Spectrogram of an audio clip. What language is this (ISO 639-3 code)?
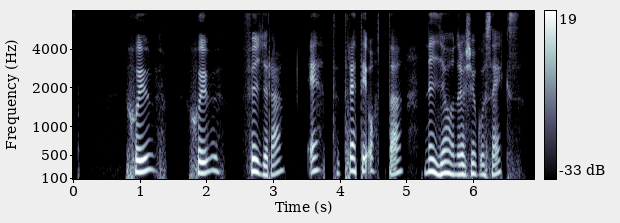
swe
